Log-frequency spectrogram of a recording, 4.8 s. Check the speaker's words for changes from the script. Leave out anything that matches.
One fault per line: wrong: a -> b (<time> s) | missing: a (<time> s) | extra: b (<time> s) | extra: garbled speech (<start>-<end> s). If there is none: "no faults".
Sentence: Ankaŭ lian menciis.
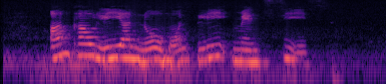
extra: nomon li (1.8 s)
